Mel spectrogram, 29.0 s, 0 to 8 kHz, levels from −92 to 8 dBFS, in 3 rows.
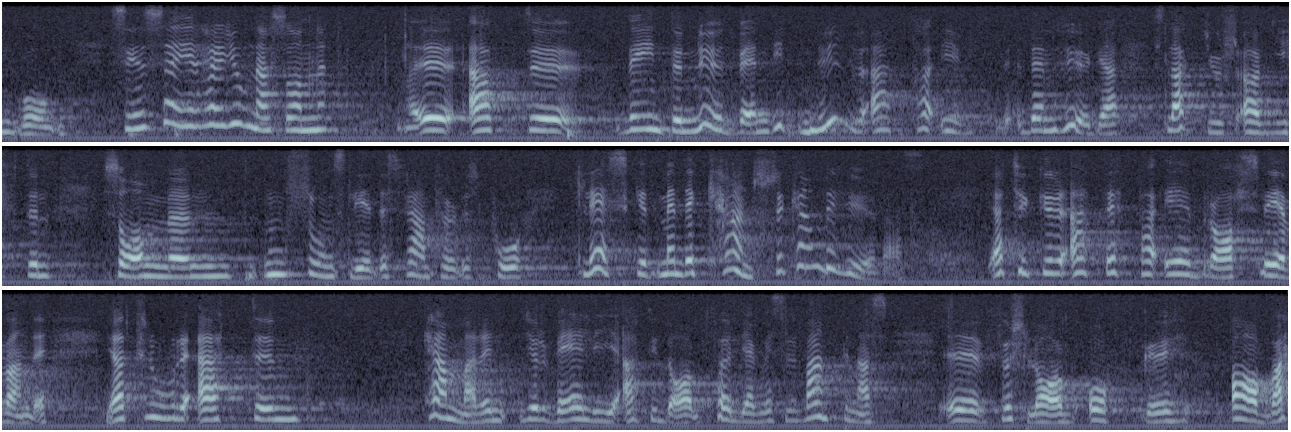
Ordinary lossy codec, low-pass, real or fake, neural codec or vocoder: none; 7.2 kHz; real; none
